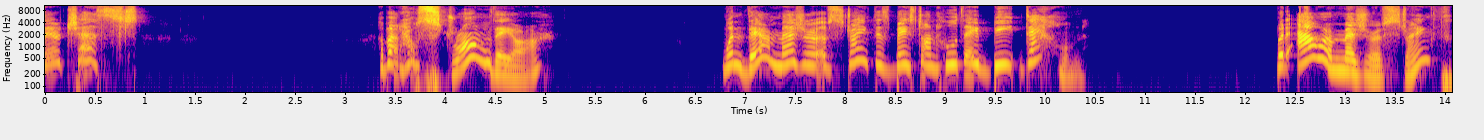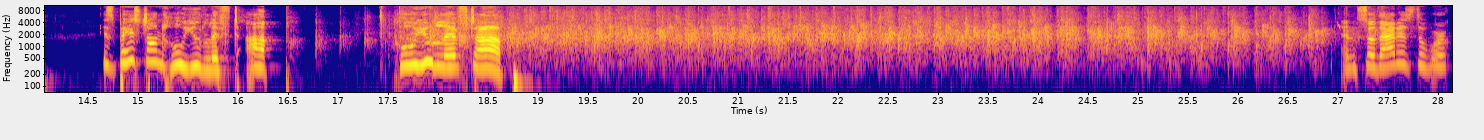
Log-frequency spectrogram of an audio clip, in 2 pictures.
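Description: A woman speaks with animation into a microphone, heard through loudspeakers.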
